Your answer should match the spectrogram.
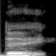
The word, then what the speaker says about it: Dei: For example, Agnus Dei goes to the first syllable of Dei.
